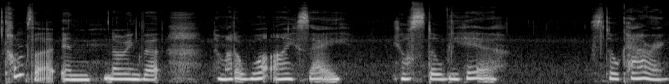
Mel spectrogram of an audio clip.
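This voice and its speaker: A woman with a British accent speaks at a fairly slow pace in a high voice with ordinary pitch variation, and there is noticeable background noise. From Britain. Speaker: ASMR performer. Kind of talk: girlfriend ASMR script reading, intimate late-night talk. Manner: soft, intimate, hesitant, wholesome.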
